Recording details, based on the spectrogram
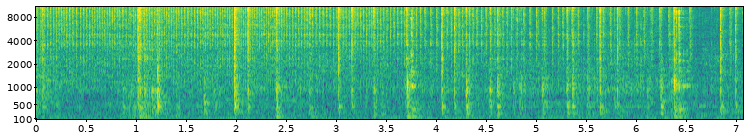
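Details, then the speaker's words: Quiet Cat e-bike rear derailleur after indexing adjustment, a final quarter turn clockwise to loosen tension: light, even ticking with crisp single clicks as the chain steps across cogs, no grinding or rattle; clean, normal shifting. "So as you can see, we've adjusted the derailleur here to smoothly index from cog to cog. It's not making much noise, and it's jumping right up into the next cog and right down into the next cog."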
